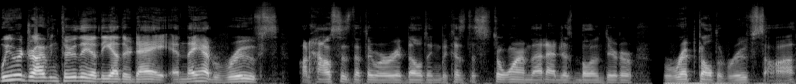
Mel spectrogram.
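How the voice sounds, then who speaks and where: A man with an American accent speaks at medium pitch and a moderate pace. His tone is animated, with ordinary pitch variation. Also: very clean recording, silent background. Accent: Oklahoma accent, comes out when aggravated. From Oklahoma. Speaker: podcast co-host. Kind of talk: casual chat.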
